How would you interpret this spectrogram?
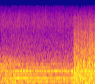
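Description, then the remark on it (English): Steady rain hisses beneath a low humming drone in dark woods, then a sudden, louder rumble of thunder breaks in near the end and swells into a broad crash. “Just more woods, more rain, and more darkness.”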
